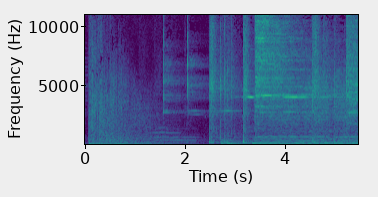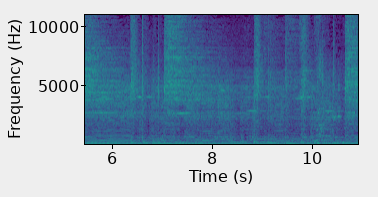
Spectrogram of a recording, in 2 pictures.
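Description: Live rock band playing with drum kit, electric guitars and bass, no vocals: a loud chord and cymbal hit rings out and fades over the first two seconds, then the full band comes back in loudly about two and a half seconds in and plays on steadily.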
